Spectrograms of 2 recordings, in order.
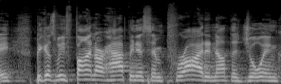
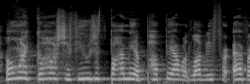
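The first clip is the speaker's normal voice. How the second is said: higher, softer mock girlfriend voice; imitating girlfriend; 6 semitones higher, 4 dB quieter than usual. Girlfriend asking him to buy her a puppy, mock high voice. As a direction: play the girlfriend begging for a puppy. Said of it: "she made a comment to me like".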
